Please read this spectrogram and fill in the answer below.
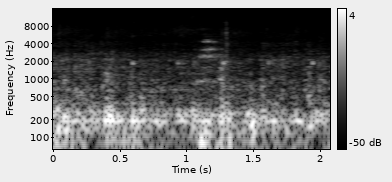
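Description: Car moving slowly through floodwater, heard from inside the cabin: the low, steady sound of the engine and of water washing under the car.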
